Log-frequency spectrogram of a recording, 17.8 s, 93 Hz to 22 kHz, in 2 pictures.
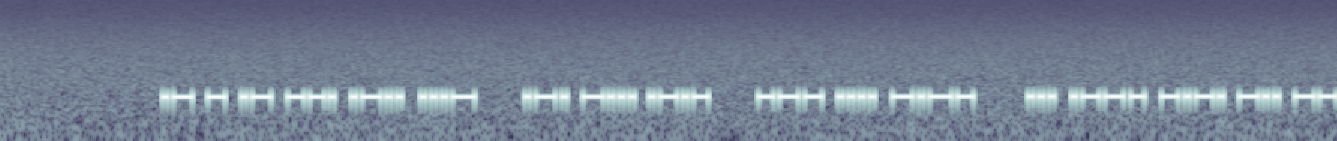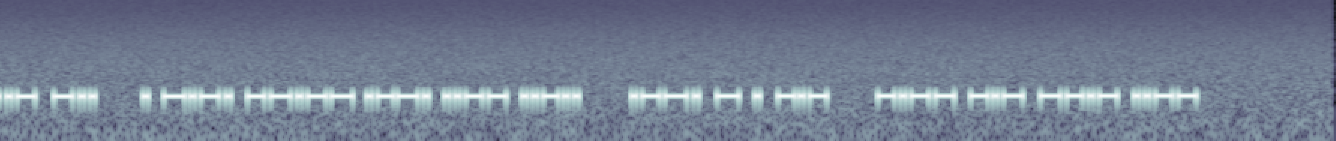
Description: Morse code (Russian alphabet), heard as a keyed tone, hand-sent with a bug key, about 34 wpm, 530 Hz. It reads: АТАГЛЖ РБЯ ОХЫ СЙЦДЩД ЕЦЪПЮЭ ПТЕК ЫКЩЮ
